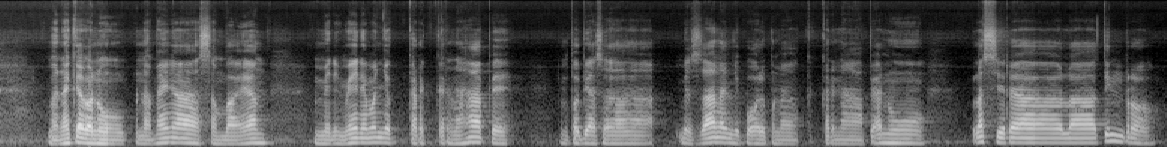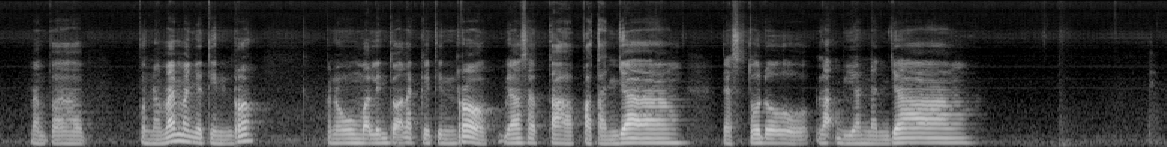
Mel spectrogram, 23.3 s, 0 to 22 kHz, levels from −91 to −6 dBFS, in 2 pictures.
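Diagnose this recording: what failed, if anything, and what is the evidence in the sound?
From 0.78 to 0.92 s, speech peaks crackle harshly, their tops flattened about 4 dB past full scale. Likely microphone overload clipping at the converter.

At 1.08 s, speech and background drop together by about 5 dB in one step. Call processing likely stepped the microphone volume down after that clipping.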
